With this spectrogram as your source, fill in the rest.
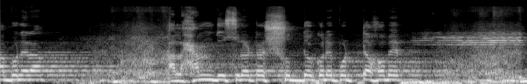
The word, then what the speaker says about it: আলহামদু: আলহামদু হাটাকে চিকন করে পড়তে হবে।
